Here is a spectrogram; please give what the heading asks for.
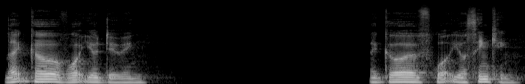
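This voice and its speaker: A man with a fairly low voice leads an improvised guided meditation. His delivery is very slow, broken into short phrases. He leaves gentle pauses between them.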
